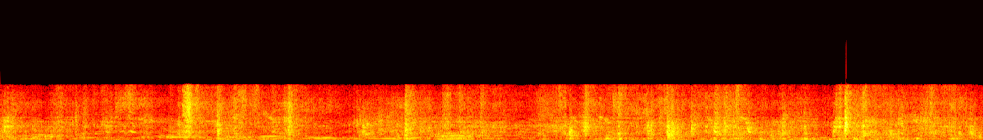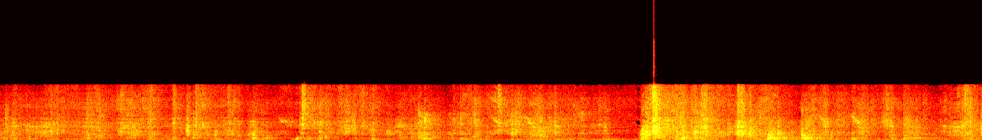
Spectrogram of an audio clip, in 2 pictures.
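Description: Cattle hooves clatter and shuffle on dirt as a herd walks past.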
